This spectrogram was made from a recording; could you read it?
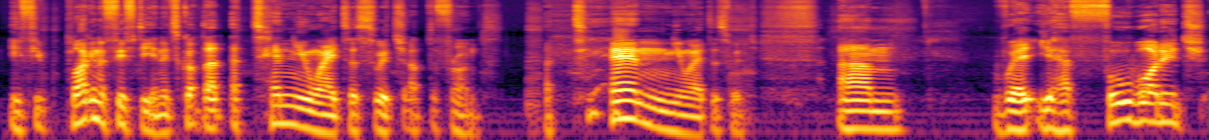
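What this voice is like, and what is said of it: Non-native English accent. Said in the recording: “I'm not a native English speaker. I said attenuator a lot, but it's my accent.”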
